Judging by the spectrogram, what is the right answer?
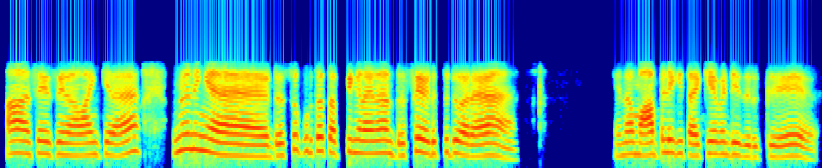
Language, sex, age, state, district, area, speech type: Tamil, female, 18-30, Tamil Nadu, Nagapattinam, urban, conversation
